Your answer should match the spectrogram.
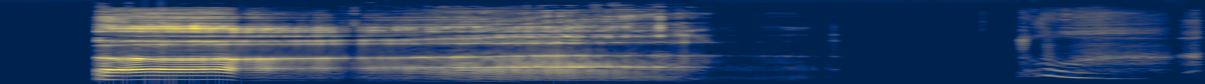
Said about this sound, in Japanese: またまたすんごいザーメンゲップ出ちゃったね。ザーパラ始まって早々にこんな出しちゃって大丈夫かな。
